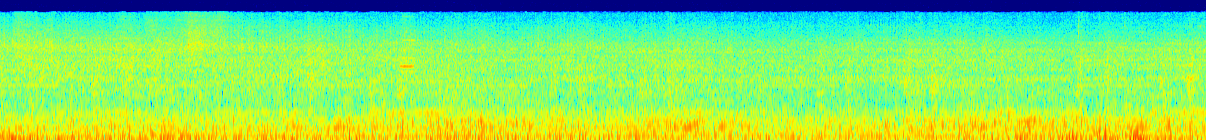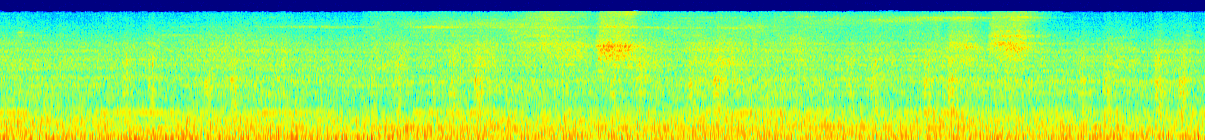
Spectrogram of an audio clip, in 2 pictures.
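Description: Passenger train passing over a level crossing: steady rumble of wheels on rail with some clacking over the joints. Through it, the crossing's warning signal sounds a short tone about once a second.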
